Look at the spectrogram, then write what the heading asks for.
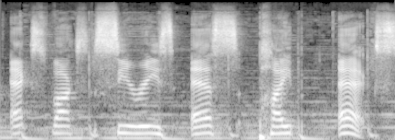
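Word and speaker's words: Xbox Series S|X: also compatible with your Xbox series s pipe X and why do I say pipe because that's how you pronounce that character it's the pipe character which has virtually no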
